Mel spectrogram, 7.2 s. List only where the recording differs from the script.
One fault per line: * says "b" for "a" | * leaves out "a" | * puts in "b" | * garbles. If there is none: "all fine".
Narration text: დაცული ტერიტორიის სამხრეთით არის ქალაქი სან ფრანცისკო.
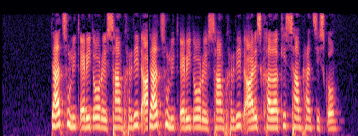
* puts in "დაცული ტერიტორიის სამხრეთით"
